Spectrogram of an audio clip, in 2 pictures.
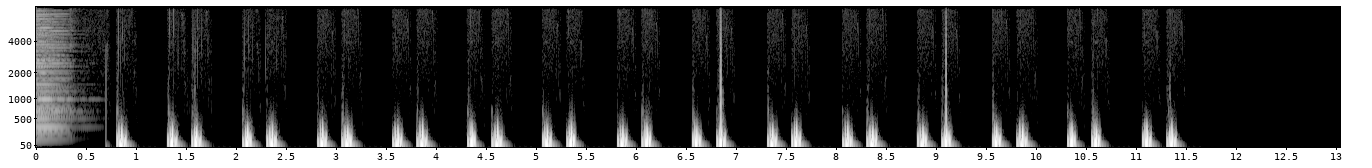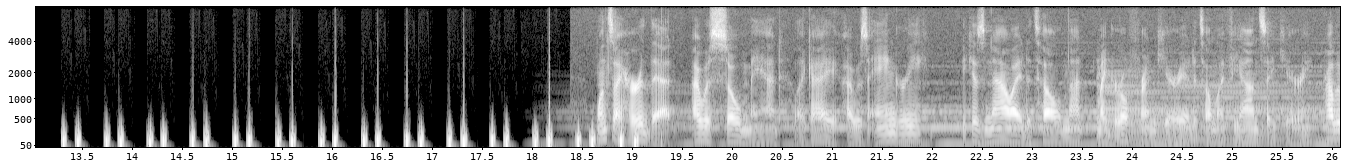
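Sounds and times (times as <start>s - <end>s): heartbeat thumps: 0.8s - 11.5s, 13.3s - 19.3s.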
